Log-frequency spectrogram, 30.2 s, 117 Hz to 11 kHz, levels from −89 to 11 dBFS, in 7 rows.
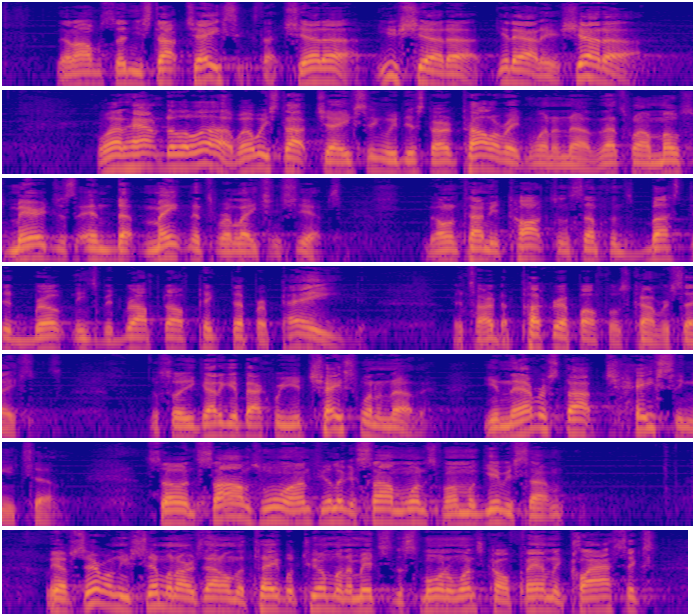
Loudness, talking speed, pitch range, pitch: -26 LUFS, 250 wpm, 120-150 Hz, 130 Hz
